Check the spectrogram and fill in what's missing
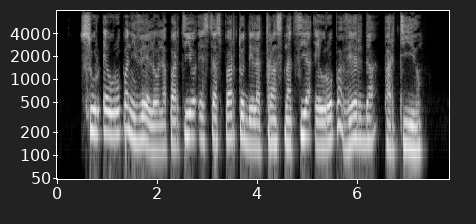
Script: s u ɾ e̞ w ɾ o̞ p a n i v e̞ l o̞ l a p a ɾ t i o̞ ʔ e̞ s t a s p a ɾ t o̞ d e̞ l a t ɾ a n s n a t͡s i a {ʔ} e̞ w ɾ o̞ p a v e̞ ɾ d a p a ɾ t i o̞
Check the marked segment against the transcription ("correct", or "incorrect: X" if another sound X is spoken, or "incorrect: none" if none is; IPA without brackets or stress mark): correct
